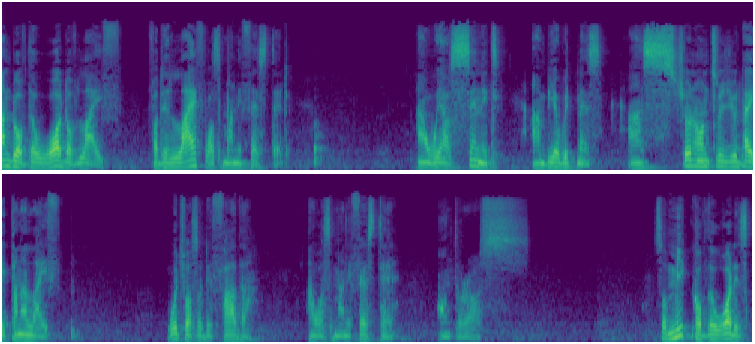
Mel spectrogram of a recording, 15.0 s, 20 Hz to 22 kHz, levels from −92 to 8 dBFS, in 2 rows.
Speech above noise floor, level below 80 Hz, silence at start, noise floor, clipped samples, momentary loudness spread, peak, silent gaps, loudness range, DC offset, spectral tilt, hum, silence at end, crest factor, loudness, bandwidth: 41 dB; -70 dBFS; 0 s; -66 dBFS; under 0.1%; 18 LU; -4 dBFS; none; 10 LU; under 0.1%; -4.5 dB/octave; none; 0.05 s; 22 dB; -26 LUFS; 13.5 kHz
